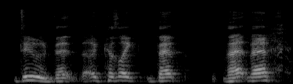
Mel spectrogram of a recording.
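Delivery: stumbling over repeated words. Reacting to an emotional scene with the others, stammering. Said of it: "I'm gonna stammer a bit".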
